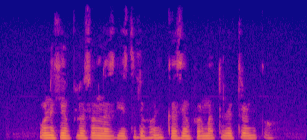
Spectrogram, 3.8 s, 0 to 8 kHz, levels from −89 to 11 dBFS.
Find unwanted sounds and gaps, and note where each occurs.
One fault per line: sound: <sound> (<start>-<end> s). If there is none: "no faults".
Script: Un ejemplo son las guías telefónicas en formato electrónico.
no faults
